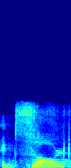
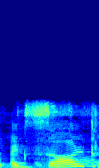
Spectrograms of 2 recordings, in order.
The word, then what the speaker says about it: exalt: इसका प्रोनाउंस आपको ई के आगे जो एक्स है वो जी की तरह साउंड होना चाहिए और जो ए है वो ओ की तरह साउंड होना चाहिए। तो exalt नहीं बोलना, exalt।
